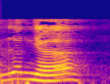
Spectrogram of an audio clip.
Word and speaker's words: nương nhờ: Lương nhờ ạ. Hay không? Thầy đọc đúng mà. Thầy đọc đúng mà. Lương nhờ hay là nương nhờ? Nương nhờ chứ không phải là lương nhờ.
